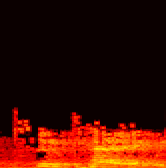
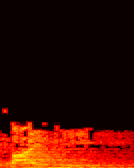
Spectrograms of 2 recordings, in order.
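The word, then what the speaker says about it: psuche (ψυχή): The word soul is translated from the Greek word, we would pronounce it psuche, we say psyche.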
